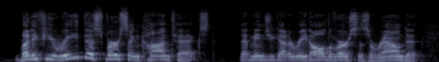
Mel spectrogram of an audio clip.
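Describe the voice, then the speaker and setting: Over a very clean recording with a silent background, a man with a Southern US accent speaks at a fairly quick pace in a high voice. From Tennessee, US South. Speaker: guest preacher. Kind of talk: sermon. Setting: church. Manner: joking, animated.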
